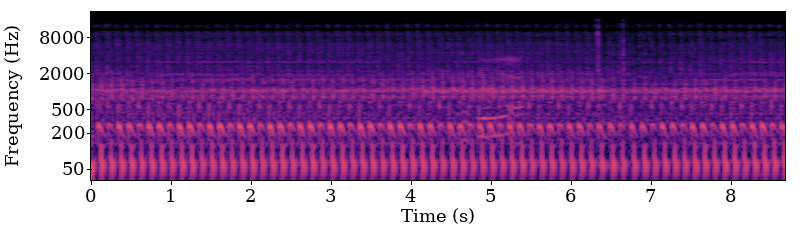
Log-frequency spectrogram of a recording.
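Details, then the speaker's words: 1986 John Deere 330 diesel garden tractor, found abandoned, glow plugs pulled, return line cracked, low battery: even starter chugging about 2.5 beats a second that never fires; no fuel delivery, air in the fuel system needing bleeding. "not a good sign. Yeah. Not good. Yeah. Not getting any fuel out of here."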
